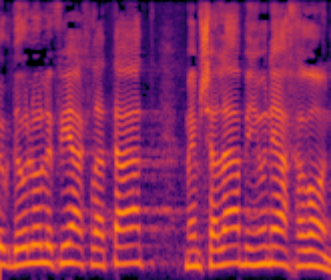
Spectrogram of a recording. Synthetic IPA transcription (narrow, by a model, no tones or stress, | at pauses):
iɡd̪elulefiaːχlat̪at̪ | me̞mʃalabejuneaχaʁo̞n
